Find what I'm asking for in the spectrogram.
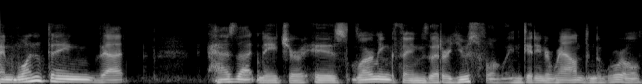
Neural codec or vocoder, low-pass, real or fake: codec, 16 kHz, 2 kbps, X-Codec, HuBERT features, trained on general audio; 7.2 kHz; fake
